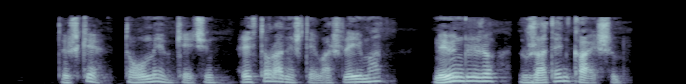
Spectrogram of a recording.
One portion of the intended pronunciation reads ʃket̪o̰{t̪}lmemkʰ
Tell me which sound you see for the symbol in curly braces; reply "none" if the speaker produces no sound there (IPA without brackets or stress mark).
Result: none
